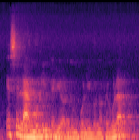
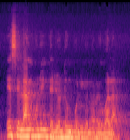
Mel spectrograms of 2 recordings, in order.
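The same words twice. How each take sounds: No difference in how they are said.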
